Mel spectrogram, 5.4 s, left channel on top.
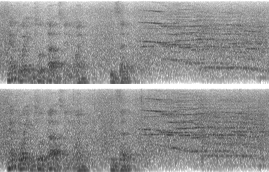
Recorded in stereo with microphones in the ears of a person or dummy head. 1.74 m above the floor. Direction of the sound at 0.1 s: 25° left (ahead or behind).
